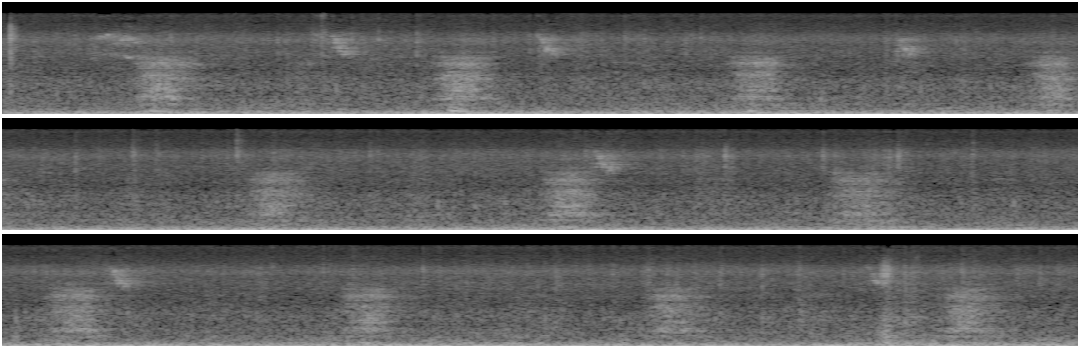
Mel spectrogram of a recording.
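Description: Fabric rustles softly in short, regular bursts as legs swing up and down.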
